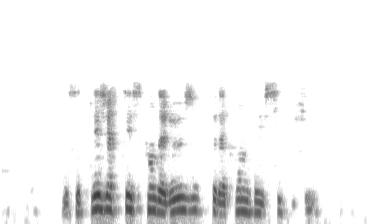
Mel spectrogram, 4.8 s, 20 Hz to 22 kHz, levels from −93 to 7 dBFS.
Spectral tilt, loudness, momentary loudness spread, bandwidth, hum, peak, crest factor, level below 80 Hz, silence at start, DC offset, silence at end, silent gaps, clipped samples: -10.5 dB/octave; -29 LUFS; 21 LU; 5.8 kHz; none; -12 dBFS; 18 dB; -70 dBFS; 0.8 s; under 0.1%; 0.9 s; none; under 0.1%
